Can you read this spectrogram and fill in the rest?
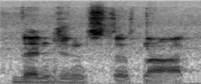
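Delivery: ordinary talk, nothing marked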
